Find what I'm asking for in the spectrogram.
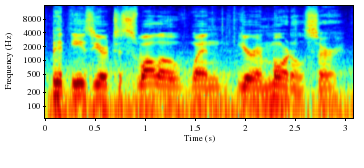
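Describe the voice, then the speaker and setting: A man playing a deferential young recruit, loud noise. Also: mid-range voice, fairly even intonation, moderate pace, close to an everyday voice. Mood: nervous, respectful. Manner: deferential, brief replies. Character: nervous young male recruit, deferential to his general. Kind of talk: video game cutscene acting.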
